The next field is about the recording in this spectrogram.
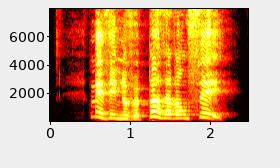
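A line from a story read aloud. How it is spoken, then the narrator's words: Exclaimed. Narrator (French): s'écria M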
